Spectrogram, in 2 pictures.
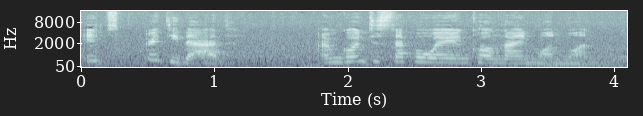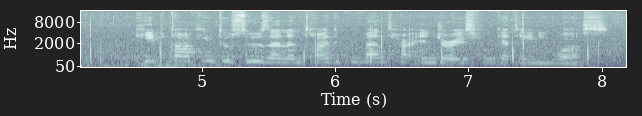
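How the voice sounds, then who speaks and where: A woman playing a careful, matter-of-fact teenage girl in an audio drama with rumbling noise. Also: animated, normal speed, lightly acted. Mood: urgent. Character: sensible, careful teenage girl, former hockey player.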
